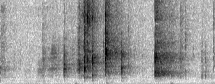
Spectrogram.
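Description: Thin plastic false-eyelash tray being bent and handled, giving a few short crinkling crackles.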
